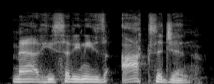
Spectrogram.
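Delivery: ordinary talk, nothing marked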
